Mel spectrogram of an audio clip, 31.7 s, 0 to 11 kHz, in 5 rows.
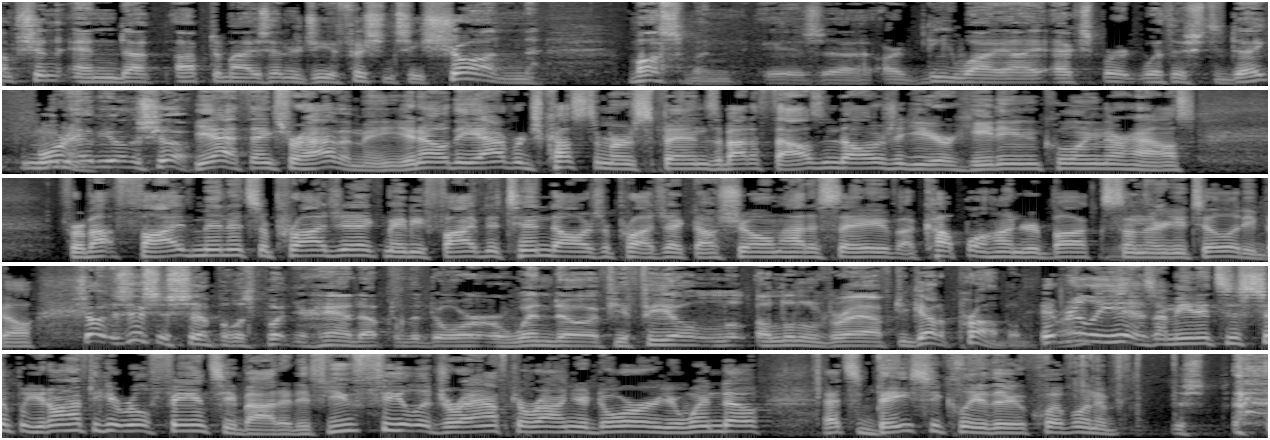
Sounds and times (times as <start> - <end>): Speech: 0.0 - 12.3, 13.0 - 31.5.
